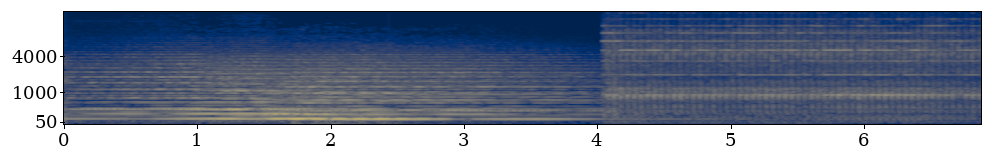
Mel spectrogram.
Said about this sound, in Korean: 매일 아침 새벽에 똑같은 시간에 자명종이 울리면 내 몸의 컨디션이 어떻던 내가 기분이 어떻던 상관없이 일어나야 되는 거잖아요.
